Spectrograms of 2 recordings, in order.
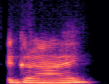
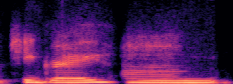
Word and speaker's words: Tigray: By the way, it's pronounced Tigray, not Tigray, attacking the Northern Command.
